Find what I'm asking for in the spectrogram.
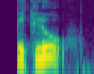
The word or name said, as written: beglo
